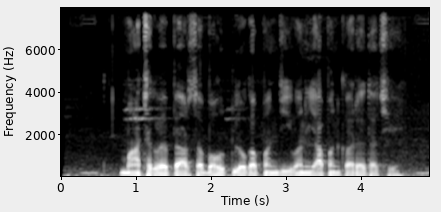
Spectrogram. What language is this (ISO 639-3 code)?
mai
